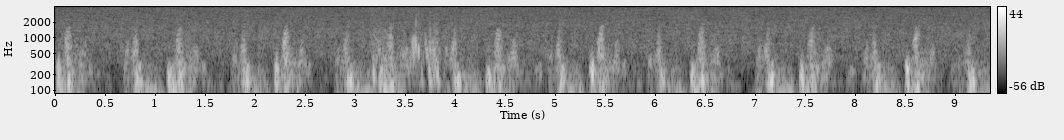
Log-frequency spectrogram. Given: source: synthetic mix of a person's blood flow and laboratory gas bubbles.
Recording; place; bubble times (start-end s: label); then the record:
Doppler ultrasound of blood flow; precordium
3.14-3.35 s: bubbles
3.52-3.88 s: bubbles
From the record:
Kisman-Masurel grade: 222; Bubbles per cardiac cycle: several, 3 to 8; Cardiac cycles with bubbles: 10 to 50%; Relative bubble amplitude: moderate (0.250 to 0.450); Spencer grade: 2 (many but less than half of the cardiac periods contain bubble signals, singularly or in groups); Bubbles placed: only in the low amplitude regions of the cardiac cycle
